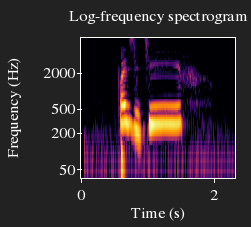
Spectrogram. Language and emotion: Russian, positive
